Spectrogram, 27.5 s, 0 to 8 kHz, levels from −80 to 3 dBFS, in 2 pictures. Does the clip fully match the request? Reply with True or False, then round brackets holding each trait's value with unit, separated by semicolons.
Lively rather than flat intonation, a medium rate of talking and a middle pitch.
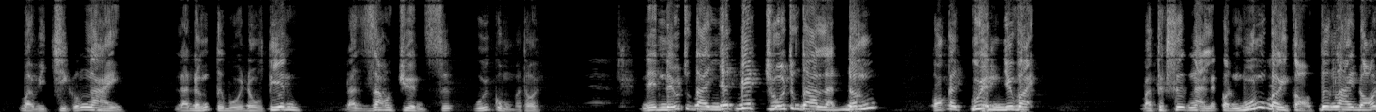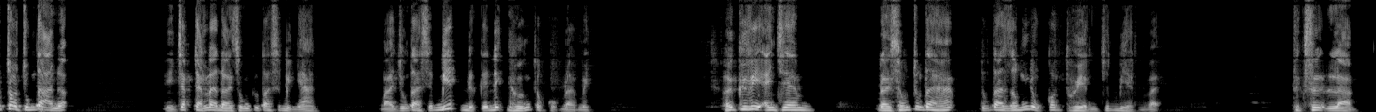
True (6.5 semitones; 215 wpm; 160 Hz)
